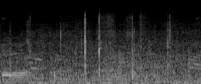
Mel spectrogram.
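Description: A few sharp clicks and knocks of small objects being handled, over steady outdoor background noise.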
